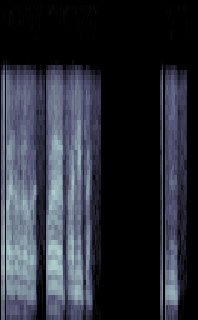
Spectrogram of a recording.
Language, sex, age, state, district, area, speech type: Manipuri, male, 18-30, Manipur, Churachandpur, rural, conversation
